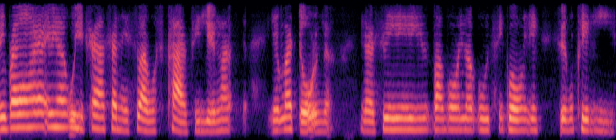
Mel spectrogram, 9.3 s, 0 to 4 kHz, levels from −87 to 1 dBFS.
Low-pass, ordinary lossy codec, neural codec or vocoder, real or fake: 3.6 kHz; none; codec, 16 kHz, 0.5 kbps, FreqCodec, larger model; fake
